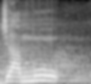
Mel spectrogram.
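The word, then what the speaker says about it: djamoe: Ada ada D J E D J A M O E bacanya jamu.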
